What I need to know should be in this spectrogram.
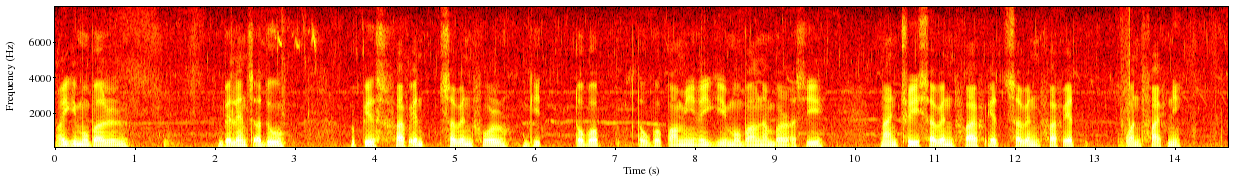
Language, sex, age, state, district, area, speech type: Manipuri, male, 30-45, Manipur, Chandel, rural, read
